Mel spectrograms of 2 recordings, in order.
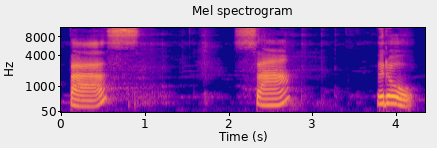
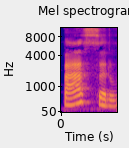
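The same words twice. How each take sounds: First: "Pás, sa, ro" one at a time, long pauses; separated syllables. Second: Said in the usual way. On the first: Shown as a demonstration. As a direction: sound out each piece firmly: "Pás, sa, ro". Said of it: "Pássaro vai ficar assim".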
